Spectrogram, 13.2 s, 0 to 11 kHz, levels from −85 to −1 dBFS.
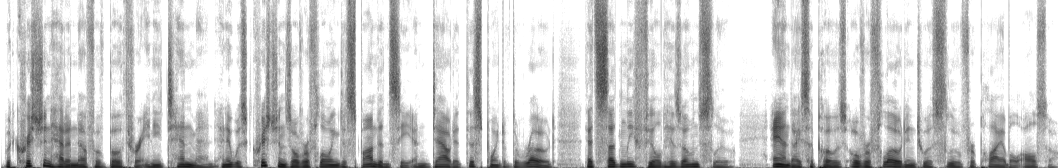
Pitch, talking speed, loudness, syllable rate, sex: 105 Hz, 180 wpm, -18 LUFS, 5.0 syllables/s, male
